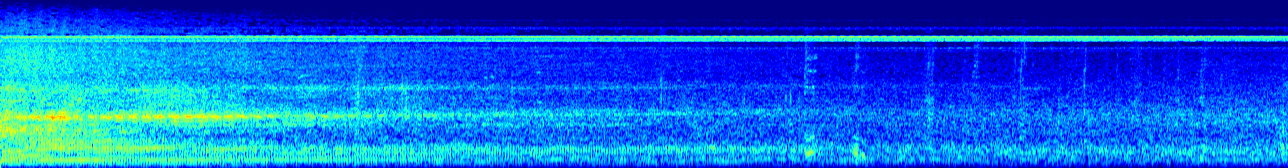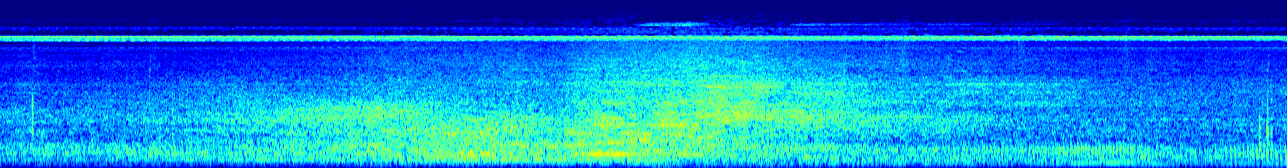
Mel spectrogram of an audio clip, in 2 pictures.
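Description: Steady high-pitched insect drone, with a broader hiss swelling up for a few seconds past the middle.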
